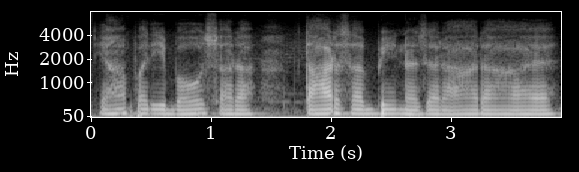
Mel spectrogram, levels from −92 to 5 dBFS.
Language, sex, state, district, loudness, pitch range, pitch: Hindi, male, Jharkhand, Ranchi, -19 LUFS, 115-120 Hz, 115 Hz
